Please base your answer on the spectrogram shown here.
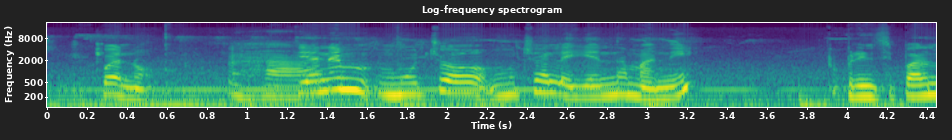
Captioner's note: speaking Spanish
